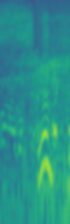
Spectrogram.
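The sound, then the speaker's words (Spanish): A short, steady hiss of air, like a puff from a respirator, lasting under a second with a faint voice-like murmur underneath. “Can I just get a toot off your respirator?”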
